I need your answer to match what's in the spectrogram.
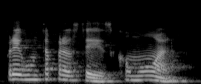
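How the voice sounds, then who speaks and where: A woman's voice: medium pitch, lively intonation, moderate pace, muffled recording, slight background noise. A woman teacher, patiently explaining English grammar in an online class and often checking in with her students. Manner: patient, explanatory, many tag questions.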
